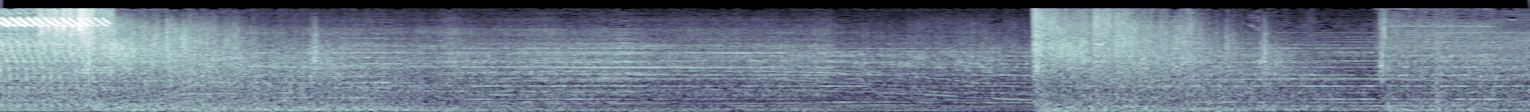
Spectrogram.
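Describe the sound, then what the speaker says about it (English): Heavy, booming cannon blasts rumble on, loud and close, with a fresh thunderous burst partway through and another near the end. "Fire the cannons!"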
